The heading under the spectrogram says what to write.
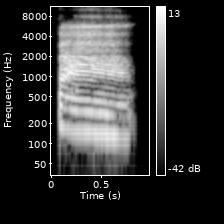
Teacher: if I say fat, the T I can't continue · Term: stop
